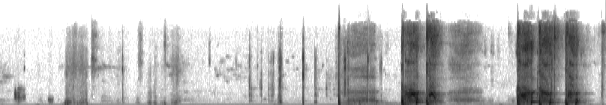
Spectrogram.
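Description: Someone coughs hard in two short fits, each made of two or three harsh bursts, after a stretch of faint clicks and near silence.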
